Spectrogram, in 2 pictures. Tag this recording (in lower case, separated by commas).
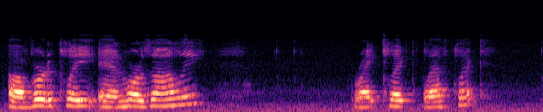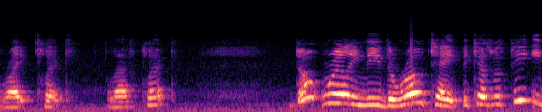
inside a small room, speech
